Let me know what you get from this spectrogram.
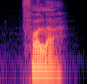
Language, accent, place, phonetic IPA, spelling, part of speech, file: German, Germany, Berlin, [ˈfɔlɐ], voller, adjective / preposition, De-voller.ogg
- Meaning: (adjective) inflection of voll: 1. strong/mixed nominative masculine singular 2. strong genitive/dative feminine singular 3. strong genitive plural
